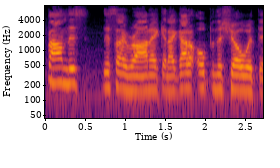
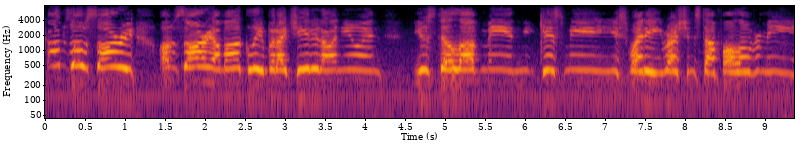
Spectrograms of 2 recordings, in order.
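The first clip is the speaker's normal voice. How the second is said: mock crying shout; 14 semitones higher than usual. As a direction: wail it like a blubbering soap heroine. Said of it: "Summer's like".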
